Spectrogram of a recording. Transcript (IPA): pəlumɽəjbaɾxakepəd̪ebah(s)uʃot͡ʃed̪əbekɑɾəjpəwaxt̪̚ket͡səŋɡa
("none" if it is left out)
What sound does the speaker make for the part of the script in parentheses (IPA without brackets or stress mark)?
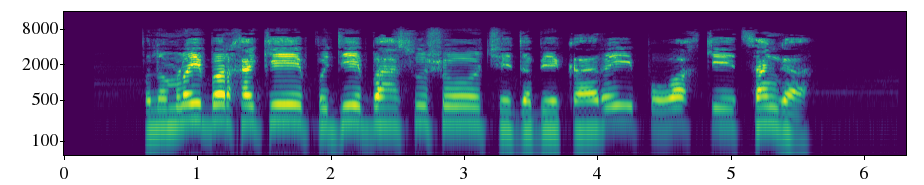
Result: s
